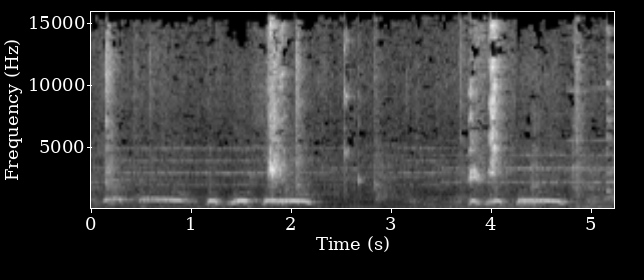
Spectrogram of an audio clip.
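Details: Spotted dove (tekukur) cooing, a recording used to lure wild birds: two soft, mellow coo phrases, each a few short notes ending in a longer drawn-out coo, with clicks and a faint hiss.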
